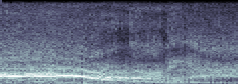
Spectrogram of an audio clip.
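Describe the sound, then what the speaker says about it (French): People cry out loudly together during a deliverance service, a sustained wailing yell from a crowd that slowly falls in pitch, near and strong throughout. "J'entends un cri."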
